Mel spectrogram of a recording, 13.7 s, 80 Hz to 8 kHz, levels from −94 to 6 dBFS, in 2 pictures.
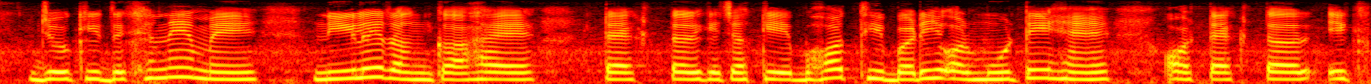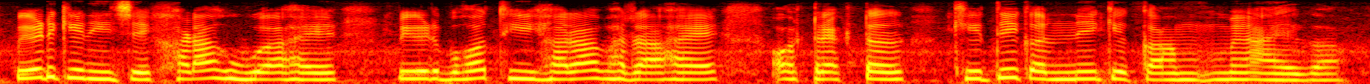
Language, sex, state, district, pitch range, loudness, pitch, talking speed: Hindi, female, Uttar Pradesh, Hamirpur, 240-265 Hz, -17 LUFS, 250 Hz, 175 wpm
